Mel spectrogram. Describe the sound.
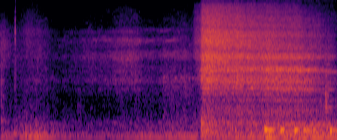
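After a brief near-silence, a breathy exhale rushes out and trails off slowly, a person audibly sighing.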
